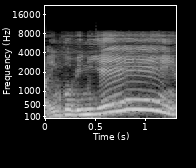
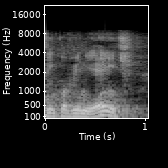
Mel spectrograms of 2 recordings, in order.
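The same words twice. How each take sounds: First: "inconveniente" hailed like a name, stretched on EN; calling the word. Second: Said in the usual way. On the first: Shown as a demonstration. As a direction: call out "inconveniente", holding the stressed EN long and high. (chamando "inconveniente", com o EN esticado e agudo) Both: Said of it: "Você chama a palavra".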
